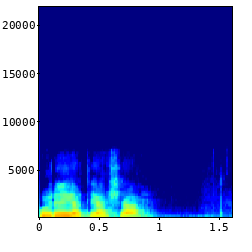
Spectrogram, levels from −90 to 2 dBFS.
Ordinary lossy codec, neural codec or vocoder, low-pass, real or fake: none; vocoder, 22.05 kHz, 80 mel bands, WaveNeXt; 7.2 kHz; fake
